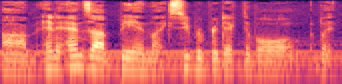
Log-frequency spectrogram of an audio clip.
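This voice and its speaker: A man with a mid-pitched voice in a casual podcast conversation, reviewing films. He talks informally and rambles through his points. Guitar music plays clearly behind him. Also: normal speed. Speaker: podcast co-host. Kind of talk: casual movie review chat.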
